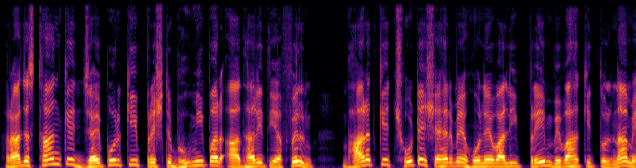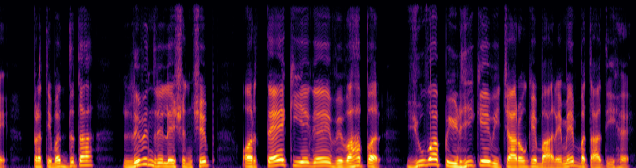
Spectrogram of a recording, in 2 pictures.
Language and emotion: Hindi, neutral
